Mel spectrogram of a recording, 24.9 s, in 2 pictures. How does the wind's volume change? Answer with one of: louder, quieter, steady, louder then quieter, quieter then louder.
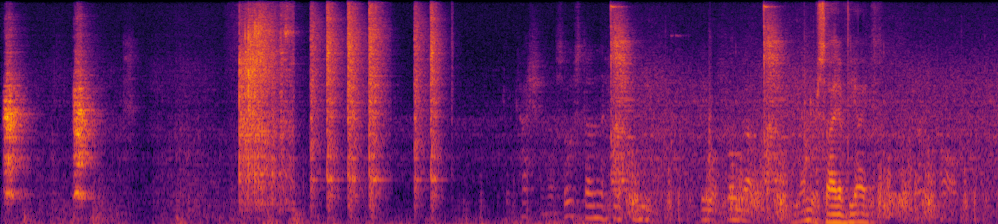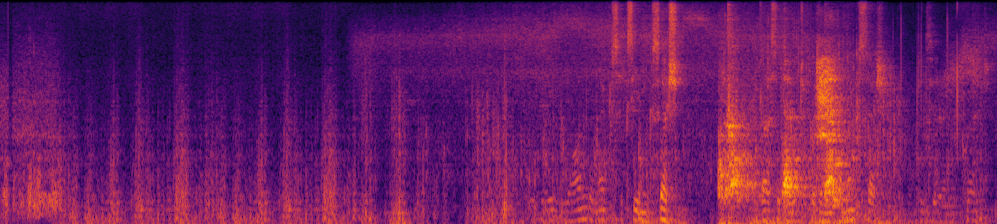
louder.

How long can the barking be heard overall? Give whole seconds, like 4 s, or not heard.
3 s.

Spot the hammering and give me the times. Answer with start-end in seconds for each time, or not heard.
3.0-5.5, 7.6-10.3.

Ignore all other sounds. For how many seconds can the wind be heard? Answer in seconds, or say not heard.
25 s.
